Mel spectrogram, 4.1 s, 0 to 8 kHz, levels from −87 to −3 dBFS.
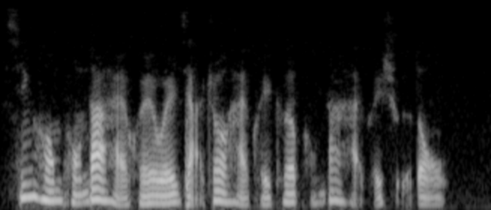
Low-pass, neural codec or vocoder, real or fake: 7.2 kHz; none; real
